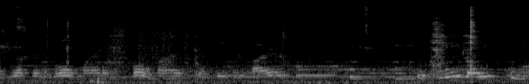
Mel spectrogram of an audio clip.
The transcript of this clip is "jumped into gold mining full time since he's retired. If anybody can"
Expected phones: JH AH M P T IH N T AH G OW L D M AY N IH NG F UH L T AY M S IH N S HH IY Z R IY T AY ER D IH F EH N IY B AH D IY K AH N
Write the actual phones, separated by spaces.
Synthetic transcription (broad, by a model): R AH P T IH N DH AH G OW L D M AY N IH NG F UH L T AY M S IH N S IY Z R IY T AY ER IH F EH N IY B AH D IY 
